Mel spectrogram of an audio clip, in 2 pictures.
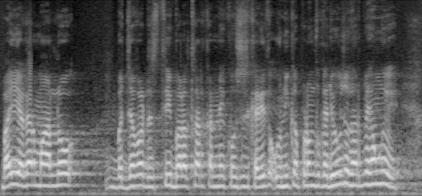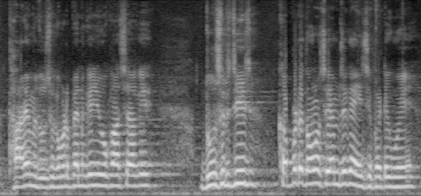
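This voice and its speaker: A man in an interview telling his side of events in a rapid, insistent storytelling way. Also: sits high, fairly even intonation, a little mellow, in a large hall. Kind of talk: defensive interview account.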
